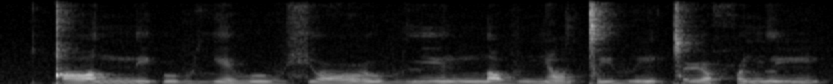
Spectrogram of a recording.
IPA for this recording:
ǃ ɑ nː i ʔ u v ʎ e v u v ɕ o ʕ u v lʲ ẽ nː ɑ v ɲ ɑ̃ ǀ i v ĩ ǀ ø ħ u ɲ l ĩ

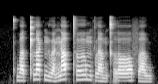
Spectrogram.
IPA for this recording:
kʰ w a˨˩ t̚ pʰ l a˥˩ k̚ n u˩˦ a̯ ŋ a˥˩ ʔ tʰ ɤː˥˩ m k l a˨˩ m kʰ r ɔː˦˥ f a˧ w

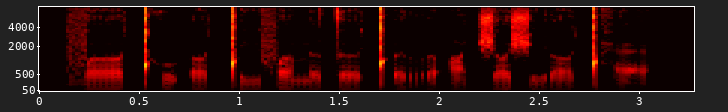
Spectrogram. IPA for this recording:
v ʌː ǃʰ u ʔ ʌː ǃ i f ʌː n əː t əː ǃʼ əː r ʌ ʔ ɑ t͡ʃ ʌ ʃ i ɾ ʌ ǃʰ æ

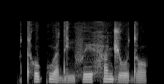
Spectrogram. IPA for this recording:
tʰ o˦ kʷ a˦˨ d iː˨ f eː˦ h ã˦ d͡ʒ oː˨ d ɔ˨

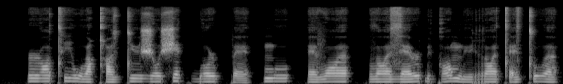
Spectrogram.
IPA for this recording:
ɹ ɔ˧ tʰ i˧ w u˨ ɐ̯ qʰ u˨ z t y˦ ʒ o˧ ʃ ɛ˦ k ɡ͡b o˦ ɹ pː ɛ˨ | m u˦ | ɛ˨ v ɔ˦ ɐ̯ | ð ɔ˨ ɐ̯ z ɛ˨˦ ɹ ɓ y˨ k ɔ˦ m y˨ r ɔ˧ ɐ̯ tʼ ɛ˨˦ z tʼ u˦˨ ɐ̯

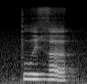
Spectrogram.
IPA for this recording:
k u ɪ̯ ɦ ɐ

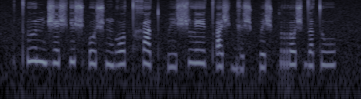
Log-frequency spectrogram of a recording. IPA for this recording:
tʼ ɯ˥ n d͡ʒ ɛ˥˧ ʃ ɾʲ ɯ˥ ʃ ʔ o˥˧ ʃ ŋ ɡ ɔ˧˥ t x a˥˧ t p i˩˧˩ ʃ l e˥ tʼ a˥˧ ʃ ɡʲ ɤ˩˧˩ ʃ p e˧ ʃ p r ɔ˥ ʃ d a˥ t u˥

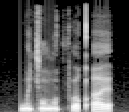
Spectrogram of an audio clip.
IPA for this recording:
w ə̃ c ɔ̃ ɡ ɔ̃ t͡sʼ u qʼ ɛ

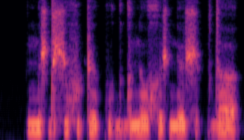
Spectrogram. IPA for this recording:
n̪ ʊ ʃ d ʌ ʃ y xʷ e ʈ ø kʷ ʌ ɡ ʊ ɡ o n o x o ʃ n̪ ø ʃ | d ʌ

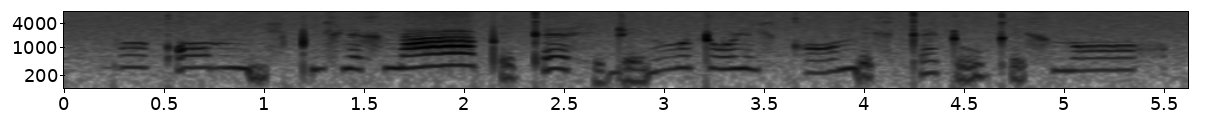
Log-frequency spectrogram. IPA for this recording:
b ɤː kʼ ɔː mː ḭ x pʼ i x ɳ ɛ x n aː pʼ ḛ kʼ ɛ h ḭ ɖ ḛ ɳ lː o ʈ o ɳ i x kʰ ɔ n̪ ḛ x kʼ ɛ ʈ ṵ kʼ ḛ x n ɔː x

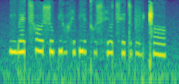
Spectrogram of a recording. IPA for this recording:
m b ɛ t͡sʰ ɔ o̯ s u p j ɔ̤ h i p j ɪ kʰ o̤ s h i o̯ t͡sʰ e t ʊ p v ɔ̤ ǁ ɔ

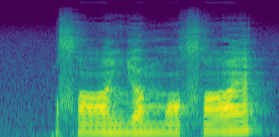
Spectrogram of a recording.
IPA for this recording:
sˤ ɐ̃ː ʎ ɐ m ɔ̃ sˤ ɛ̃

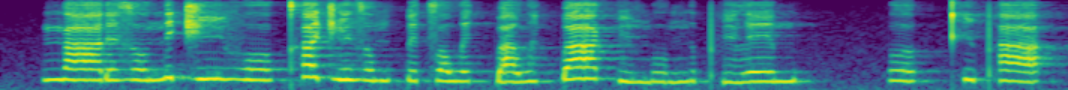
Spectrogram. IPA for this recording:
ŋ aː˨ ɾ ɪ˨ z o˨ n ɪ˦ d͡ʒ iː˨ v oː˨ kʰ a˦ d͡ʒ ĩ˨ z o˨ m k͡p ɪ˨ t͡s ɔ˨ w e˨ ɡ͡b a˨ w i˨ ɡ͡b aː˦ k ĩ˨ m uː˨ ŋ ɪ˦ pʰ ĩ˨ l eː˦ m | ʊ˨ | kʰ i˨ pʰ aː˨

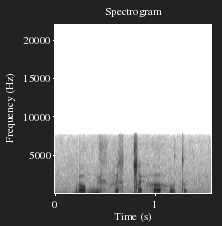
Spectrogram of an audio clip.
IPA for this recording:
ɾ o ɡ͡b y x f ɪ ɬ ǀ ʏ h ɤ h u t

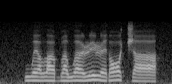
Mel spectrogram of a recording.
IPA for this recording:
w e˨ lˠ ɐː˨ b a˨ w ɐː˨ ɭ i˦ ɭ ɛ˨ ɾ ɔː˦ t͡ʃ aː˨

